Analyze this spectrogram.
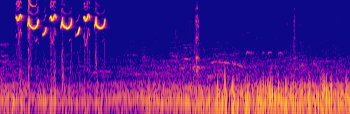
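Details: Cinereous tit singing to draw a caged bird into song: three quick repeated two-note whistled phrases, high and bright, ending after two seconds, followed by a steady low background rumble.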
